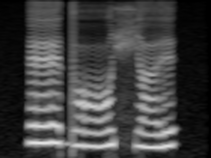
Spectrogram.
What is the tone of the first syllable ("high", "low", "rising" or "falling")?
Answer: high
